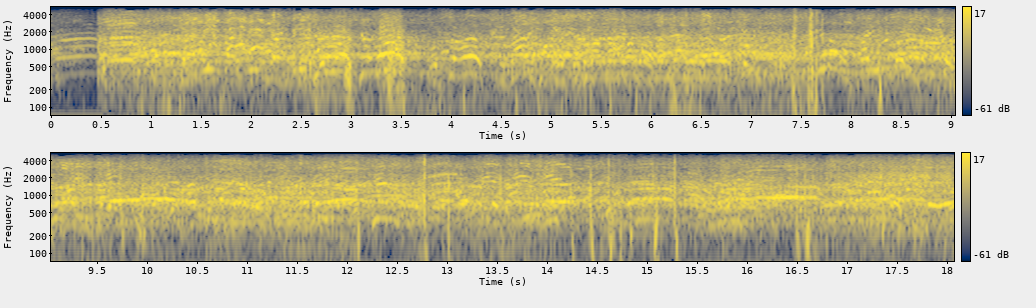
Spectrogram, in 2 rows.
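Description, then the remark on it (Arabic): A dense crowd at a peaceful street demonstration in the al-Jubaila area of Deir ez-Zor clamors and shouts continuously as the demonstration is attacked, sharp, sudden bangs cracking out every few seconds, cutting through the commotion. “هكذا استهدفت المظاهرة السلمية في منطقة الجبيلة في دير الزور، معلنة الأسبوع الأسود للدير، بمجزرة راح ضحيتها أكثر من 40 شهيدا وأكثر من 100 جريح بحالة خطيرة.”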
